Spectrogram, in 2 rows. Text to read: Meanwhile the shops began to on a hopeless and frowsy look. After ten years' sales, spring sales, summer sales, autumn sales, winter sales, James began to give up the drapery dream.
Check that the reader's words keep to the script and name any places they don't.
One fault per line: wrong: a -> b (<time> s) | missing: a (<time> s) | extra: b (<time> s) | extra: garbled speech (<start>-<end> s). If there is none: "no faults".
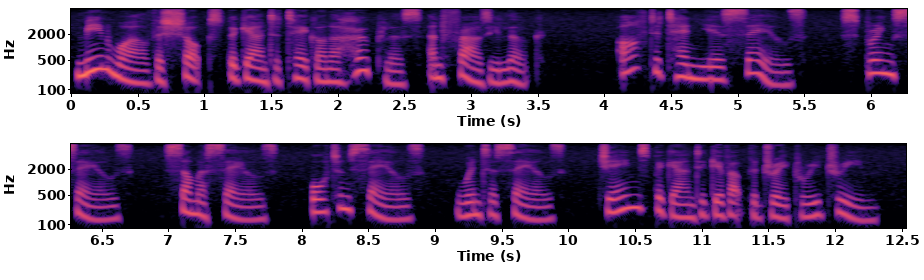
extra: take (1.6 s)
